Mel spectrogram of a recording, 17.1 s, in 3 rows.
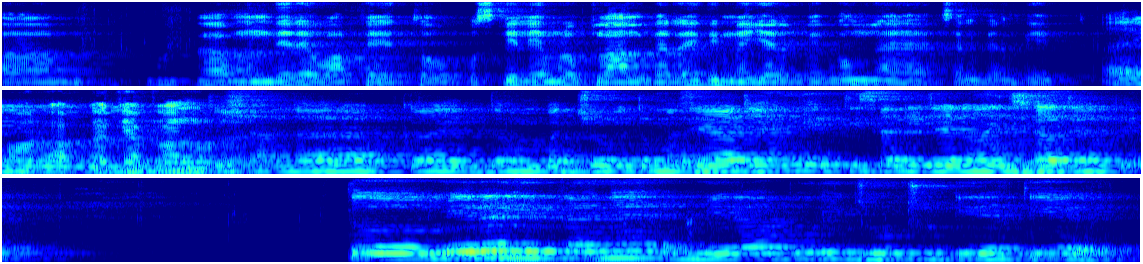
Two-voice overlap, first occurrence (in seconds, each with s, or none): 5.8 s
